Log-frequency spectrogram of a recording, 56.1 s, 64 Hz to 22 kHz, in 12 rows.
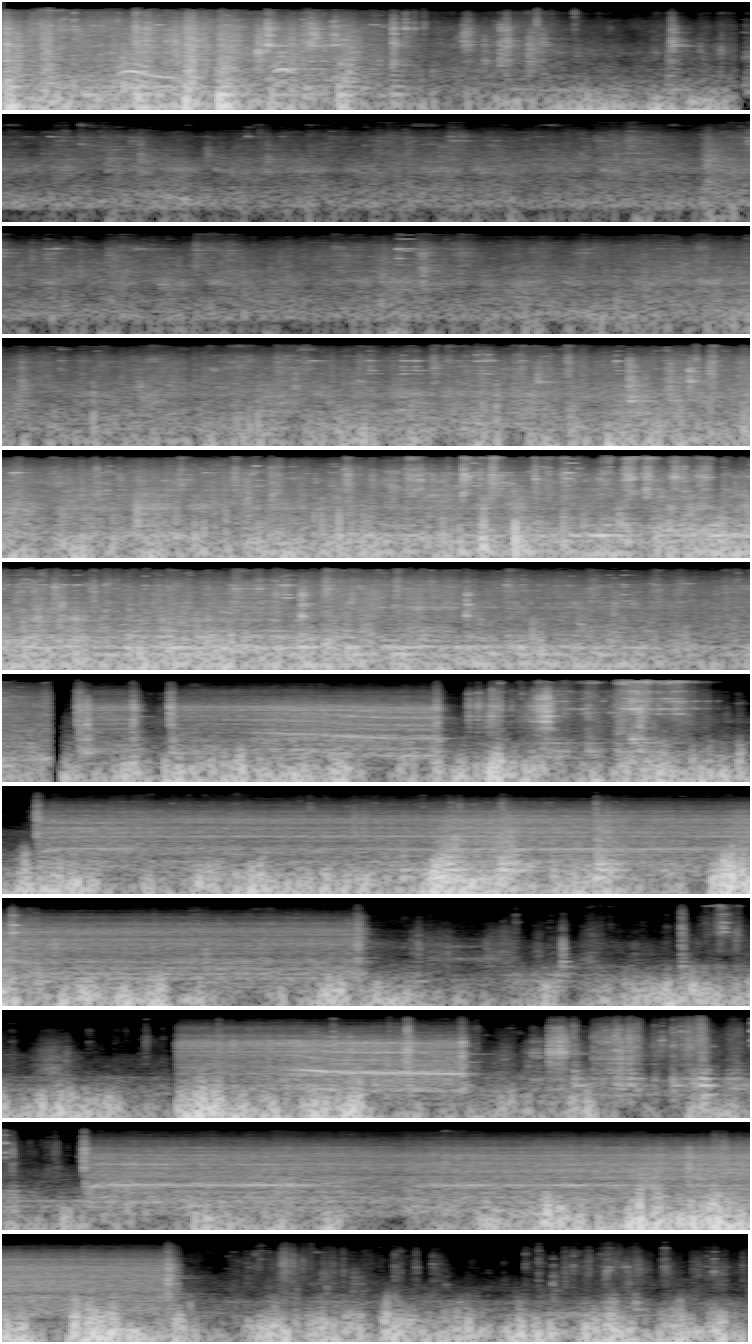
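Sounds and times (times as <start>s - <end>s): chains clinking: 0.0s - 28.4s, 31.1s - 32.7s, 45.3s - 47.4s
wheels and dragged log rumbling: 0.0s - 28.5s, 29.4s - 56.0s.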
